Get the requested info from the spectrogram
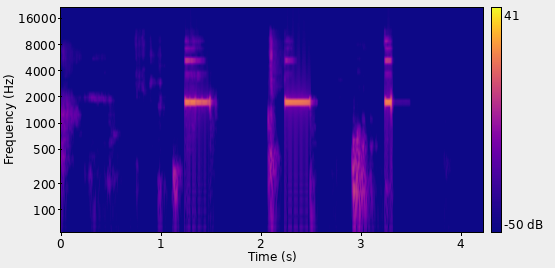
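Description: Electronic workout interval timer beeping three times about a second apart, the last beep shortest: a countdown to the start of the next work interval. A couple of soft thuds fall between the beeps.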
